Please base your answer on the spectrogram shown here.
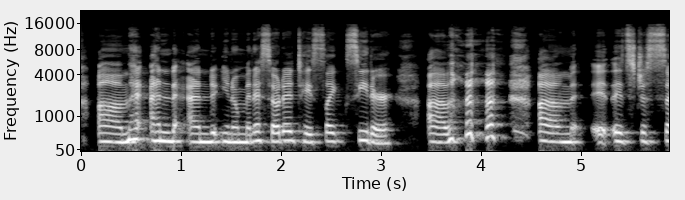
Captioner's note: laughing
